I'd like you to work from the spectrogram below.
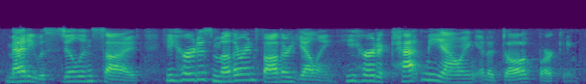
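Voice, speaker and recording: A woman reading a children's story aloud with expressive narration. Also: mid-range voice, normal speed, slight background noise. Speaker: storybook reader. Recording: dull lo-fi audio.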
